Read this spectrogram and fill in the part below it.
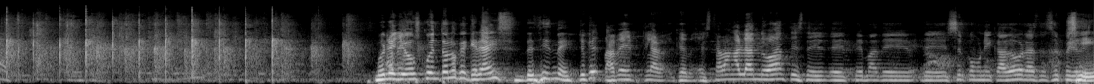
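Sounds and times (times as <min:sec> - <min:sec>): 
audience rhythmic clapping: 0:00.0 - 0:04.4
speech: 0:03.8 - 0:10.9.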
